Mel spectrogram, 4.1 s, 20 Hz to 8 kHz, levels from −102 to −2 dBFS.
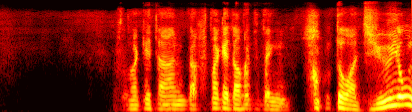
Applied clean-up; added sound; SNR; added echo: neural mask model Resemble Enhance denoiser.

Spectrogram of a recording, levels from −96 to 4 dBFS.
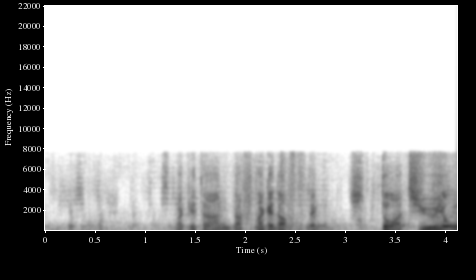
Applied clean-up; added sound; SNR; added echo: neural separator model SepFormer DNS4.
